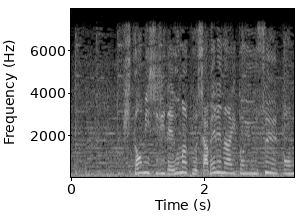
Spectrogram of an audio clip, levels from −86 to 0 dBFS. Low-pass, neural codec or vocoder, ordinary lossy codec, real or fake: 7.2 kHz; none; none; real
